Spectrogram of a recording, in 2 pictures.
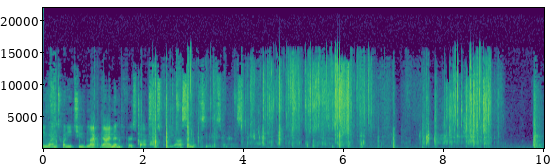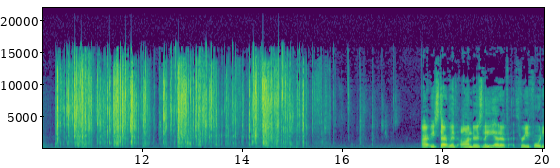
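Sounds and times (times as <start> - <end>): wrapper tearing and crinkling: 3.9 - 6.6, 7.9 - 9.1, 10.3 - 16.4.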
